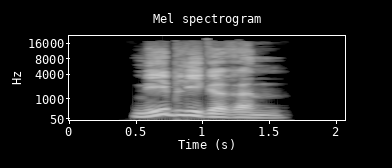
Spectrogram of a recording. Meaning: strong dative masculine/neuter singular comparative degree of neblig
- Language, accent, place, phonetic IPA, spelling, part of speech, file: German, Germany, Berlin, [ˈneːblɪɡəʁəm], nebligerem, adjective, De-nebligerem.ogg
